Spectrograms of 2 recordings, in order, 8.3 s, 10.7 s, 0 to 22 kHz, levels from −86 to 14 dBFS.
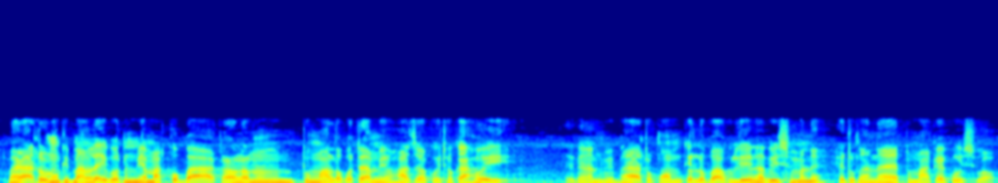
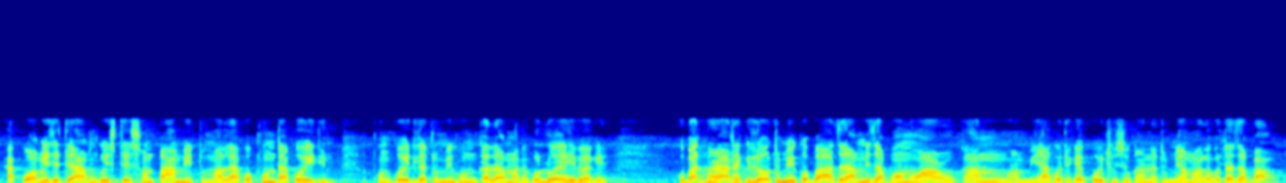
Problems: background sounds at intervals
